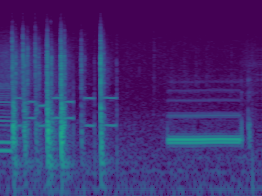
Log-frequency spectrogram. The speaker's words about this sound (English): Call my home. Here. Speaker's on.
